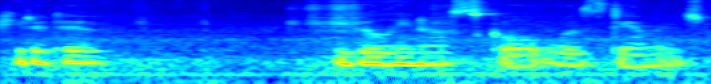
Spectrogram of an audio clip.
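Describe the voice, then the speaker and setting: Over noticeable background noise, a soft-spoken woman whispers at a fairly slow pace. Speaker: ASMR artist and drawing teacher. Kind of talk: ASMR drawing lesson. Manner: soft-spoken, whispered.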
